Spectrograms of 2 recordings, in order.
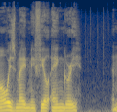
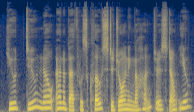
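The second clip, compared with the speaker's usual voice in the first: higher, sweet gossiping goddess; Aphrodite; 7 semitones higher than usual. Acted. Aphrodite teasing Percy about Annabeth, higher and sweet. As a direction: coo it like a doting goddess.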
